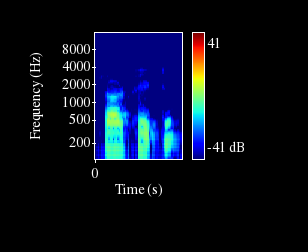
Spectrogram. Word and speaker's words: surfeit: जैसे SURFEIT का उच्चारण प्रोनाउंसिएशन सरफिट। यहाँ पर सर का उच्चारण सर जैसा होता है। FIT फिट छोटी ई की ध्वनि देता है।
